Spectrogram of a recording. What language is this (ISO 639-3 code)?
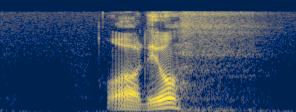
swe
